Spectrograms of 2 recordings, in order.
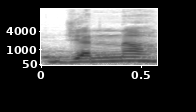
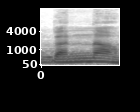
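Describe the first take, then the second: First: It begins with a j sound, as in standard Arabic. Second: It begins with a hard g, Egyptian style.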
